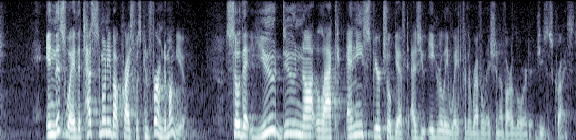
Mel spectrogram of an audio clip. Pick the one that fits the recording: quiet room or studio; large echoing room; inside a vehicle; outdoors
large echoing room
